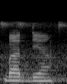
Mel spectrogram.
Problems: constant background noise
